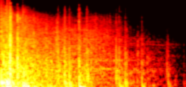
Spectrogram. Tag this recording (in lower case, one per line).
fireworks
explosion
